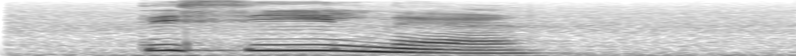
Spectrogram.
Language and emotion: Russian, positive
